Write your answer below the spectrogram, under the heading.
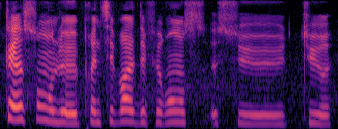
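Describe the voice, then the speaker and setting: A woman interviewing her young cousin, reading prepared questions in a slow, halting way and sometimes restarting words. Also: on the high side, clear, resonant tone. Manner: slow, halting delivery with restarts mid-word.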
